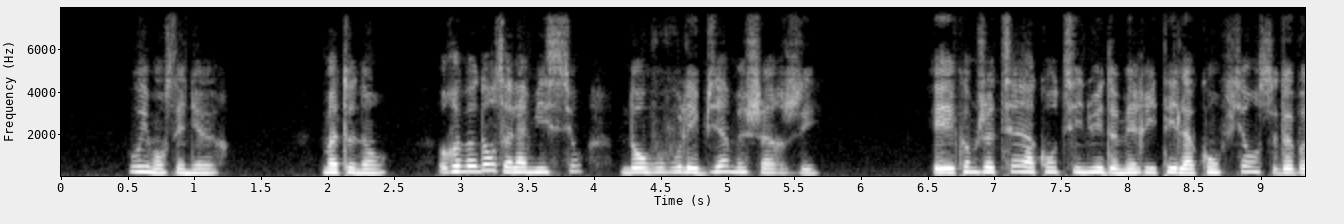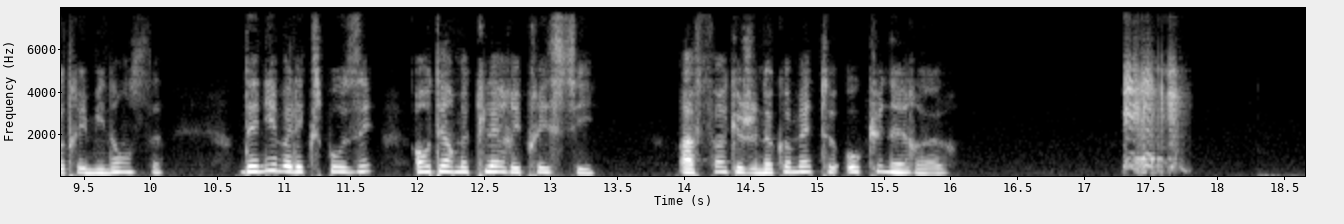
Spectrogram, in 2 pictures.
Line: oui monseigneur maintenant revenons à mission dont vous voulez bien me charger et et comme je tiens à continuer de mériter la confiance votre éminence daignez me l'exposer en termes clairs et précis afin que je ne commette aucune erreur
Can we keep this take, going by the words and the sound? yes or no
no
